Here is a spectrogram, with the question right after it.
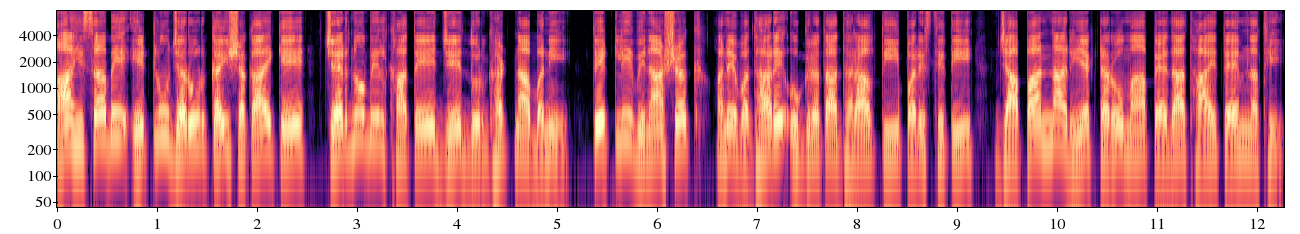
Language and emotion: Gujarati, neutral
